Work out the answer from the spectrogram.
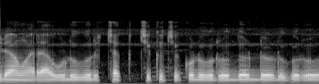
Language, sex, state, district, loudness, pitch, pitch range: Kannada, male, Karnataka, Raichur, -15 LUFS, 110 Hz, 105-110 Hz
